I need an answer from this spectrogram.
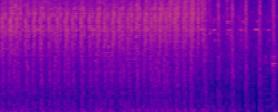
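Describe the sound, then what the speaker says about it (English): Rapid, sustained automatic gunfire from a whole magazine being emptied in a first-person video game, loud and dense for about two seconds before tapering off into a few scattered final shots. "I dumped a whole mag and bro didn't even die"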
